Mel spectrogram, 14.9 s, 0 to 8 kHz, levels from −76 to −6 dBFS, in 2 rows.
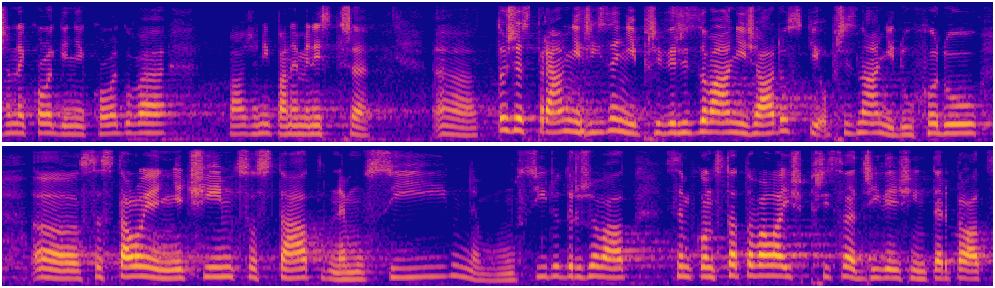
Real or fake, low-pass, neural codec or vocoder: real; 7.2 kHz; none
